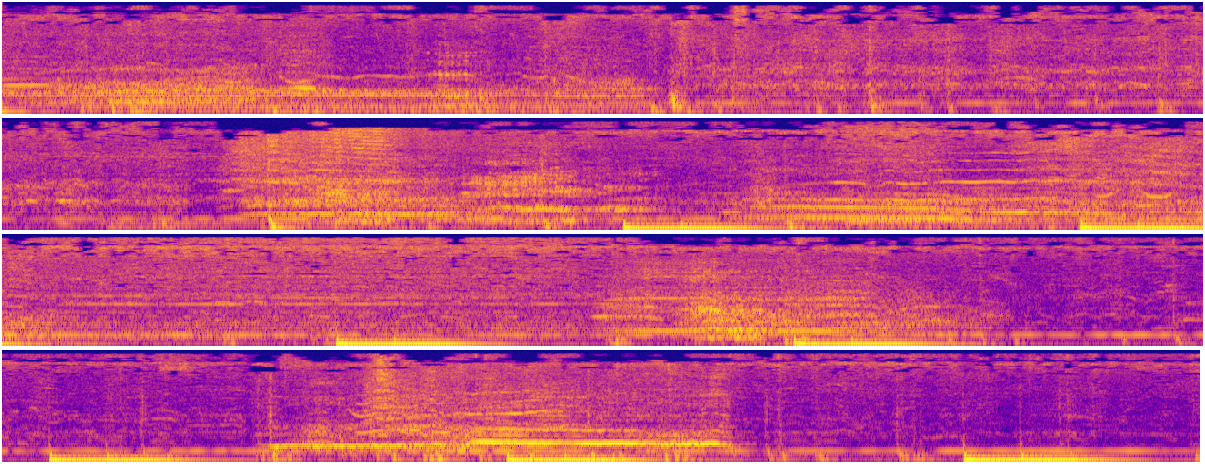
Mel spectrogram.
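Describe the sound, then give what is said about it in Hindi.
Elephants arriving, letting out deep roaring rumbles and harmonic calls several times in succession over a low, steady hum. “हाथी आ गए, चलिए चलिए। वो पहले आपसे नाराज है, वो पहले आपसे नाराज है, चलिए यहाँ से।”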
